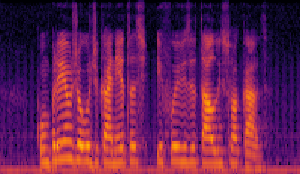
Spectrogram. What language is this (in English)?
Portuguese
